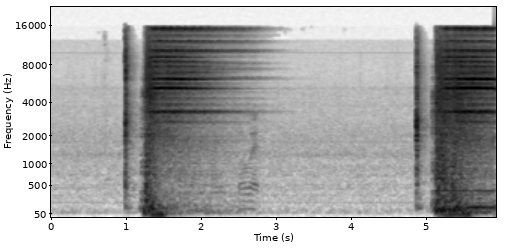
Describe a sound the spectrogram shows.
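A dart thuds into an electronic dartboard.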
